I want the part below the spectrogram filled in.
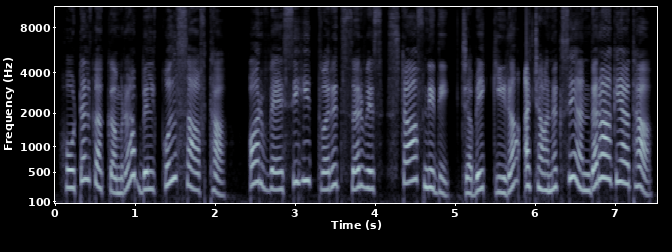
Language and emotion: Hindi, happy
